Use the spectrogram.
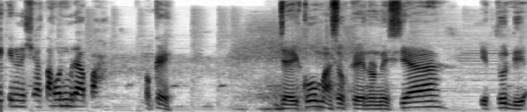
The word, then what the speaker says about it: Jaecoo: Kan masih banyak yang bingung pronunciation itu apa sih? Jaiko. Jaiko atau apa?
